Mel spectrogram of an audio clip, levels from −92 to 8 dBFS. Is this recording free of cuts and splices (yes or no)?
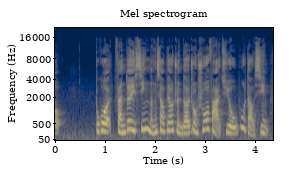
no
